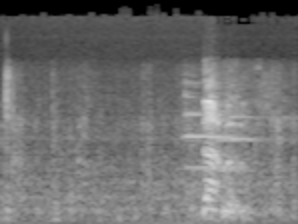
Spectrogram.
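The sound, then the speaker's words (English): A train runs on rails with a steady low rumble and rattle that swells briefly louder toward the end of the short stretch. “We are on a train bound for the Russian front.”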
